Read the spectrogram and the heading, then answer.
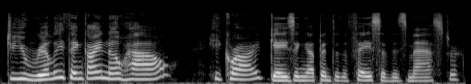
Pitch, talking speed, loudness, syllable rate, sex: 225 Hz, 215 wpm, -17 LUFS, 4.8 syllables/s, female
